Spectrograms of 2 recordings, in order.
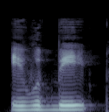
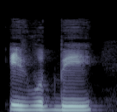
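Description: Both takes have the same delivery.

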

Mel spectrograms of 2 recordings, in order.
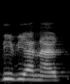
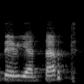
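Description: First: The name is read with English sounds. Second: The name is read with Spanish sounds. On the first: The speaker calls it right. "Pero sí, es DeviantArt" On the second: The speaker calls it wrong. "lo leo muy castizamente, pues como con mi español colombiano"

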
